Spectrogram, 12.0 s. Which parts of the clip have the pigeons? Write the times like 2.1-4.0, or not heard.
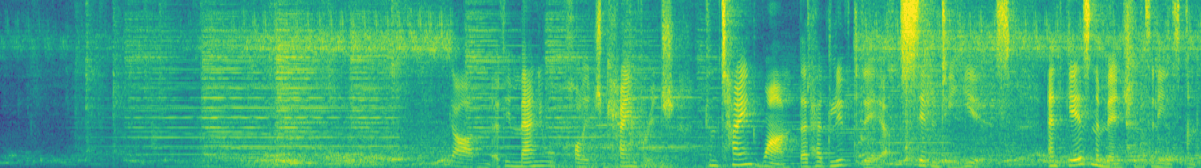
0.0-4.5, 8.5-11.9.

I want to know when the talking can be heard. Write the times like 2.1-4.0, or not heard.
4.5-11.9.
